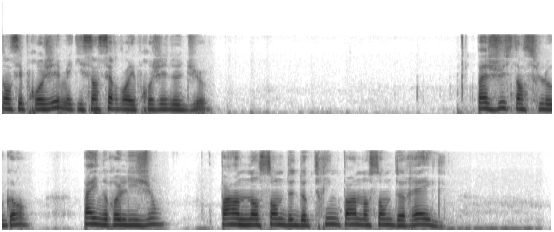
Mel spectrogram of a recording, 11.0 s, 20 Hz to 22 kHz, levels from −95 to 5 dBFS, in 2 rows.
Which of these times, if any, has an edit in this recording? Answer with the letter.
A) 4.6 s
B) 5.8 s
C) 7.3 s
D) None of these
A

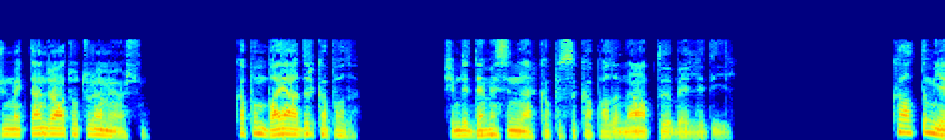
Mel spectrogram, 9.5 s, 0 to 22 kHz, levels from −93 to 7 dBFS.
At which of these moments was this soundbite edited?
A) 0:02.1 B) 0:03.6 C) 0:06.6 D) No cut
A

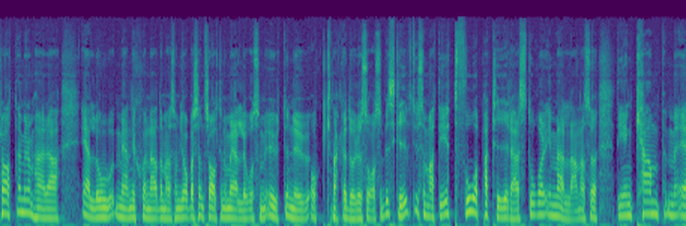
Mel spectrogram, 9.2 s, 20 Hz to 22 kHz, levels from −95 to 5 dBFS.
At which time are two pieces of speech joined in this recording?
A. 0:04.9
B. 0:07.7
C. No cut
C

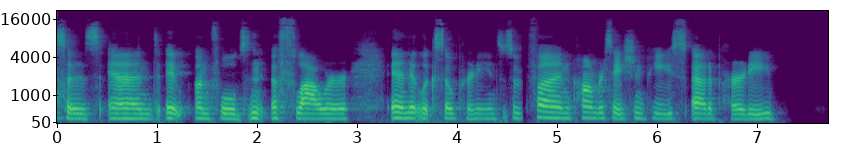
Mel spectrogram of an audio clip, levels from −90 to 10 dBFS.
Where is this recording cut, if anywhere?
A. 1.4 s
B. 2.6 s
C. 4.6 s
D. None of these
C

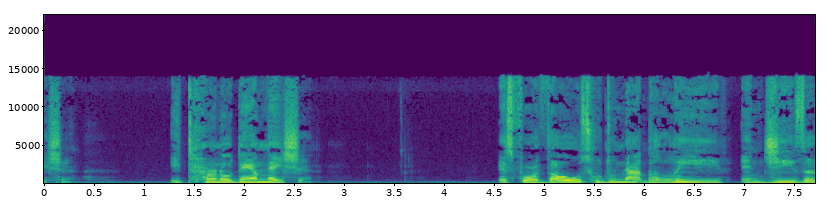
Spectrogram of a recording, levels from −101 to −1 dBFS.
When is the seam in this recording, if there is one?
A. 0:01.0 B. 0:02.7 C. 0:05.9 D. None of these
D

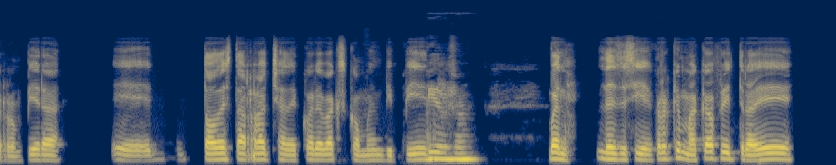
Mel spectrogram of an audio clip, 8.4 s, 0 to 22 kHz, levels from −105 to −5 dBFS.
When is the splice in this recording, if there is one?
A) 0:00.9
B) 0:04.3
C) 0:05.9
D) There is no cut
B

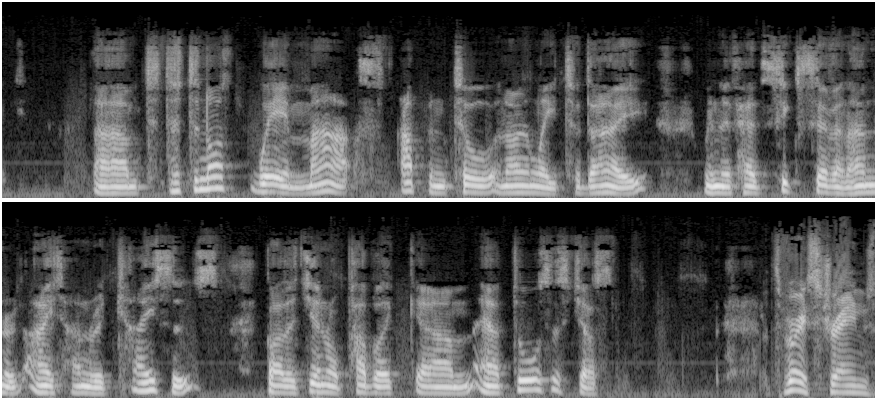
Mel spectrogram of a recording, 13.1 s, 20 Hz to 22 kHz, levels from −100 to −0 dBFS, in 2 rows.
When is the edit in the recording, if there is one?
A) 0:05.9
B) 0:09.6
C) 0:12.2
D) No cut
C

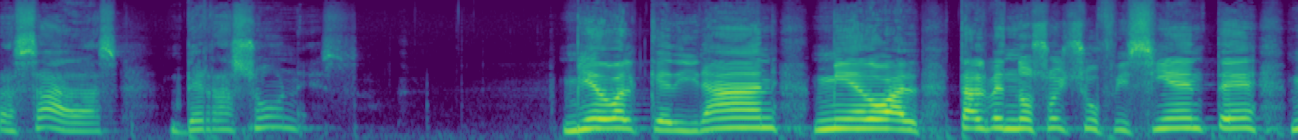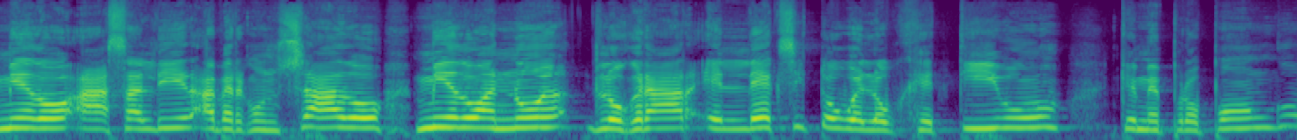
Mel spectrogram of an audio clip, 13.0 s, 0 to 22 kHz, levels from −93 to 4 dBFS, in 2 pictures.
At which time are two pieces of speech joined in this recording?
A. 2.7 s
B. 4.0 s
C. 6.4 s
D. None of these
A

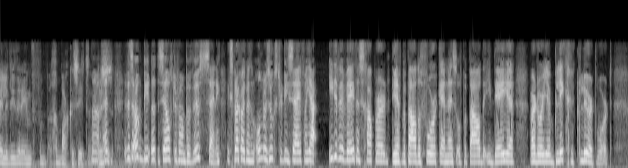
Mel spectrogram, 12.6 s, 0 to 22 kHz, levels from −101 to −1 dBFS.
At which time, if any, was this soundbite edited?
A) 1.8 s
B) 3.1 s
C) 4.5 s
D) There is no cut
B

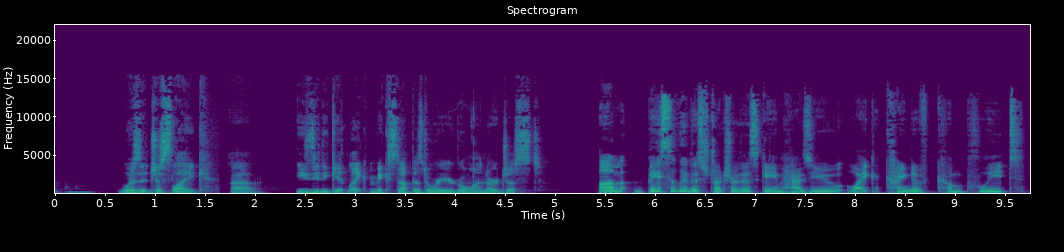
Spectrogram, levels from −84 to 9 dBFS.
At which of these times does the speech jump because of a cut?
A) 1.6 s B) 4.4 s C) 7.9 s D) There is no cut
A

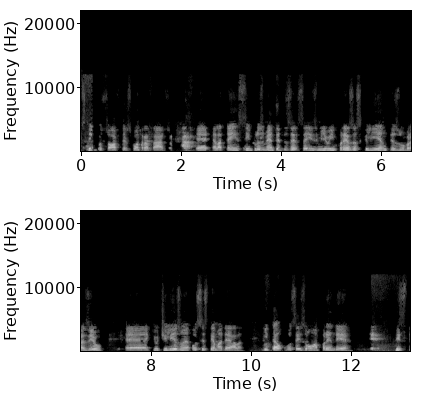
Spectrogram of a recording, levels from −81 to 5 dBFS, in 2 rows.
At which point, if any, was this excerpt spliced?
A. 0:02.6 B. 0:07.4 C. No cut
A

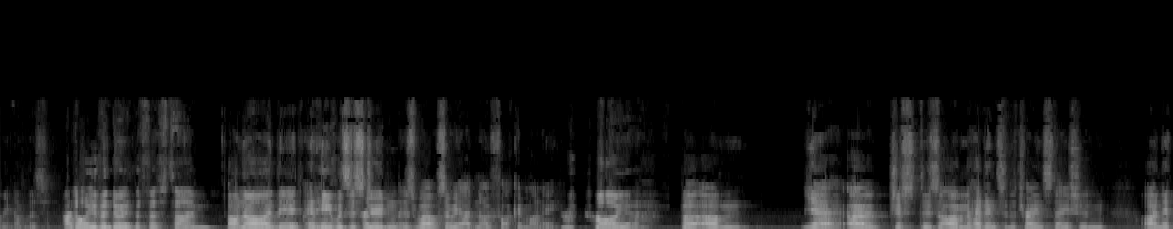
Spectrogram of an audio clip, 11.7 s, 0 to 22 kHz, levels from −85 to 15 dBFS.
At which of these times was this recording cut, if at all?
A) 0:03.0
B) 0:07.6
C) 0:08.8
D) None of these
A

